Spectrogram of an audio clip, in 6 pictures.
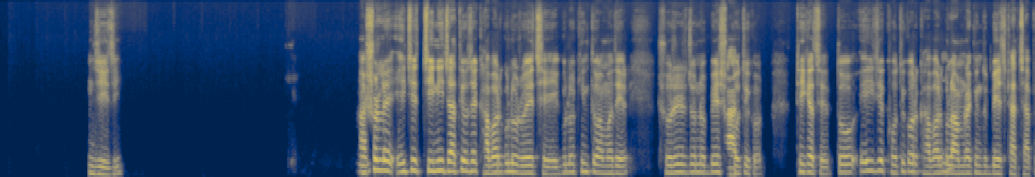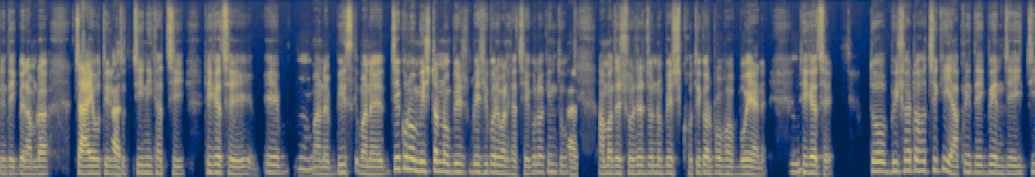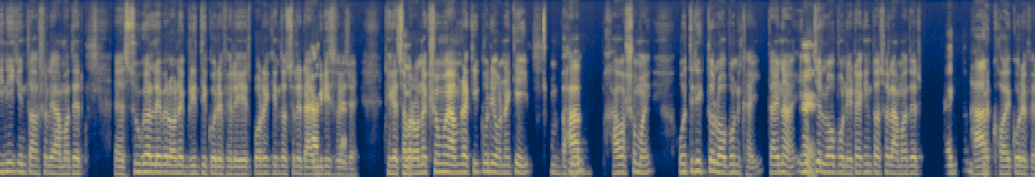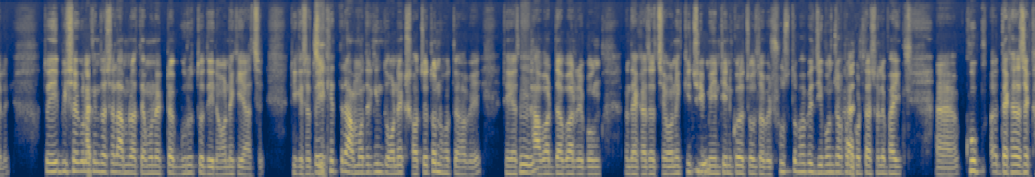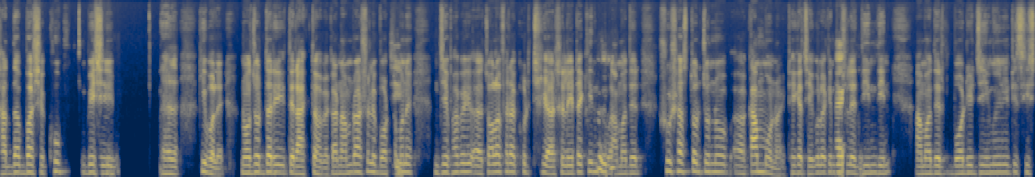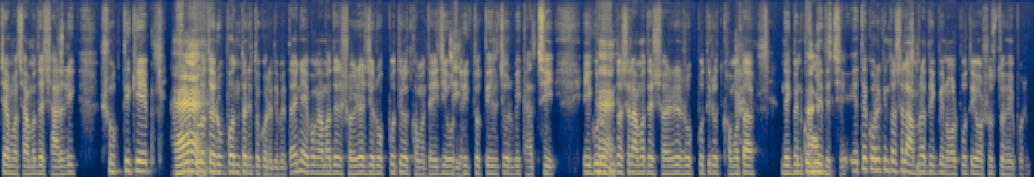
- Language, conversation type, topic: Bengali, unstructured, আপনি কোন ধরনের খাবার একেবারেই খেতে চান না?
- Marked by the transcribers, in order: other background noise; tapping; "আসলে" said as "আছলে"; static; in English: "immunity system"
